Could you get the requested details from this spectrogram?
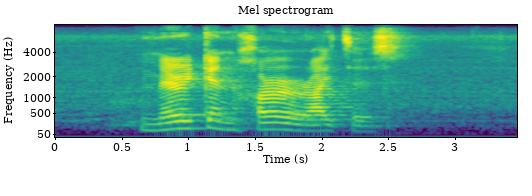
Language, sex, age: English, male, 20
